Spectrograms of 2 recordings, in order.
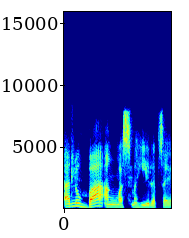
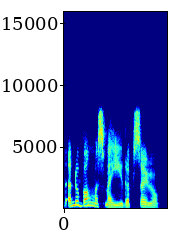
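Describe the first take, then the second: First: The words ba and ang are said separately. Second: The words ba and ang merge into bang. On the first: "didn't say" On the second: "I said"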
